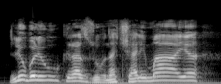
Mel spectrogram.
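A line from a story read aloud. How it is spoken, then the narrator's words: Shrill high singing, laughing. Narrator (Russian): запела она высоким, визжащим сопрано, прерывая свой визг смехом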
